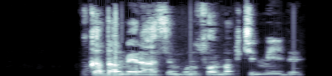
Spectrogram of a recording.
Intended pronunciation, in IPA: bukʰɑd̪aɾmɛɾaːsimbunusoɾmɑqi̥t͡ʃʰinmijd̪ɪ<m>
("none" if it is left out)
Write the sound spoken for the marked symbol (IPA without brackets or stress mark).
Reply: none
